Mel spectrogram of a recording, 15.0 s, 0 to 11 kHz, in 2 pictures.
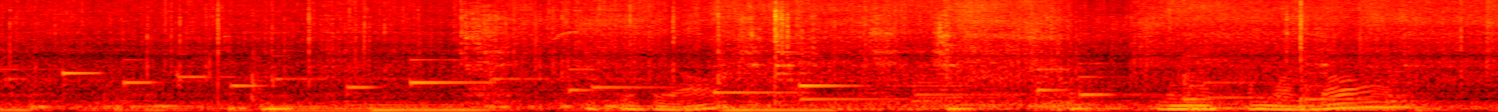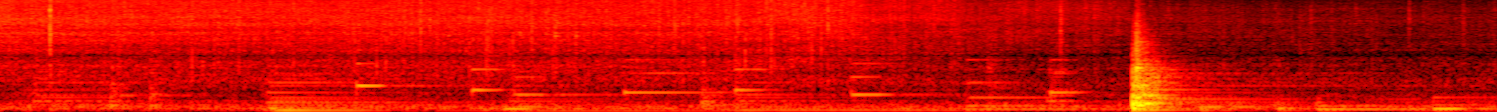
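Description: A ribeye steak sizzling on the hot grates of a propane gas grill. About 13 seconds in, the grill's metal lid is shut with one loud clank, and the sizzle is then muffled.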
